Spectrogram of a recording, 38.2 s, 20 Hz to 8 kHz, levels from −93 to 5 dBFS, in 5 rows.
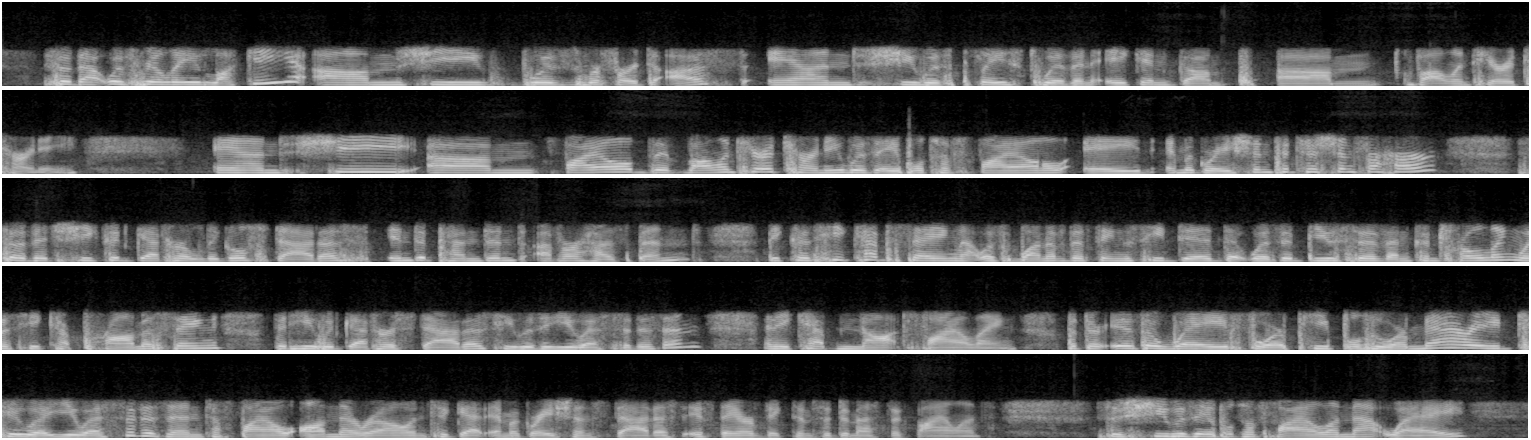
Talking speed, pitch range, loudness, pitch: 200 wpm, 180-215 Hz, -20 LUFS, 195 Hz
